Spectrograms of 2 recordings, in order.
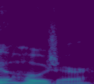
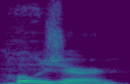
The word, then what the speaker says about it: Hozier: We saw how do you say Hozier? I've been saying Hozier. I say Hozier. People are saying Hozier as well. I'm pretty sure it's Hozier. Probably that.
